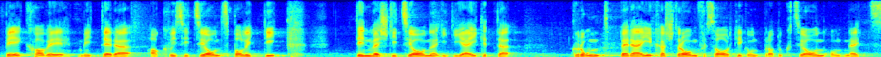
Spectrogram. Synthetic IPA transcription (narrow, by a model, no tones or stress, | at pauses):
b̥eːkʰɑːveːmɪt̚d̥ɛɾəʔɑkʰwisit͡sjoːnspɔlitik | tɪnvɛʃtit͡sjoːnəʔid̥iæɪɡ̥ətə | ɡ̥ɾʊndb̥ɛɾæɪχəʃtɾoːmfəɾsɔɾɡ̥ɪɡʊnt̚pɾɔd̥ukʰt͡sjoːnʊndnɛt͡s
